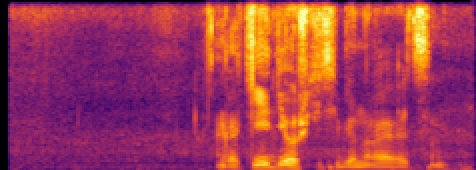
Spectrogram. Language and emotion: Russian, positive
